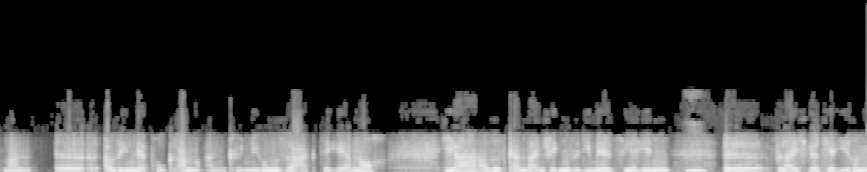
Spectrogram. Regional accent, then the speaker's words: Cologne, North Rhine-Westphalia, Germany; now in Berlin, Germany; Nee, ich wohne in Berlin. Ich bin aus Köln, aber bin vor 12 Jahren hier nach Berlin gezogen.

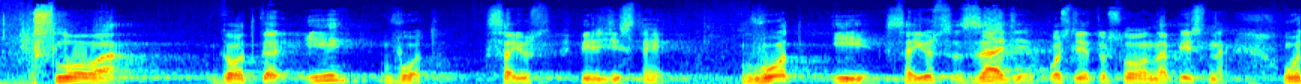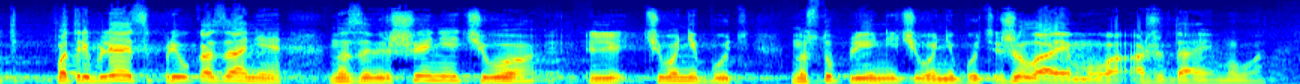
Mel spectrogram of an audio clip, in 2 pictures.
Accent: Baku, Azerbaijan; когда я жил в детстве на Кавказе, в Азербайджане, в Баку

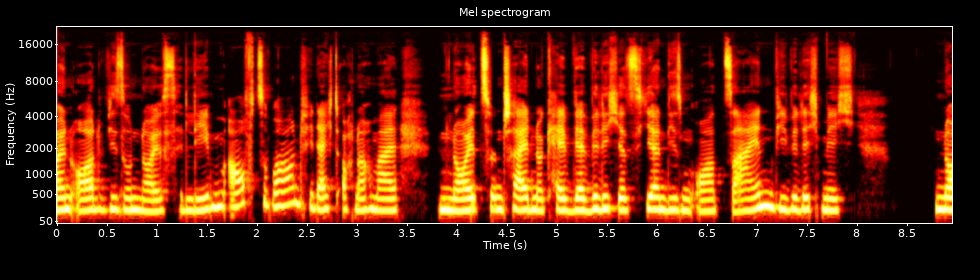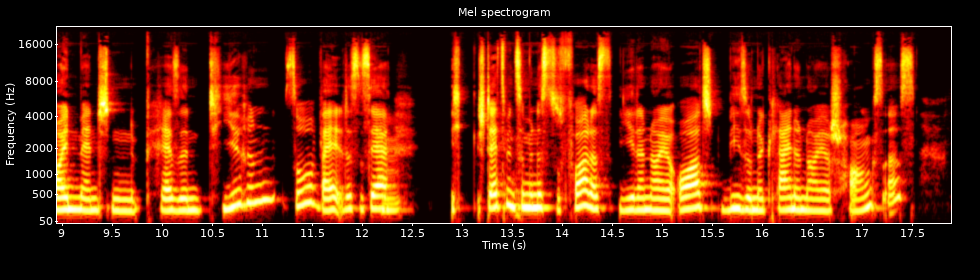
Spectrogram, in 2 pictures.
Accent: Thuringia, Germany; ich komme ja vom Dorf, aus Thüringen. Und da wohne ich jetzt immer noch, auch noch nach dem Abi.

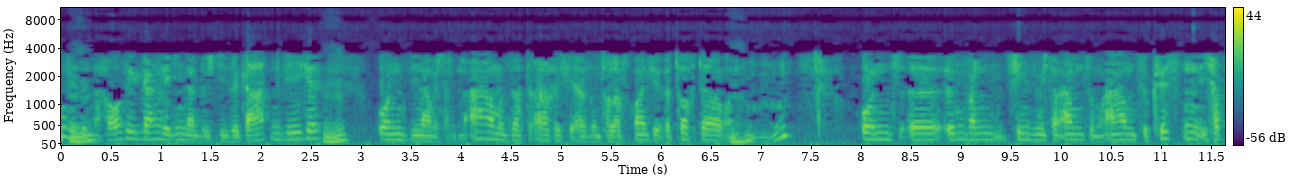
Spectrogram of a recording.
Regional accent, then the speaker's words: Düsseldorf, North Rhine-Westphalia, Germany; ich komme aus Düsseldorf und das ist ja eigentlich eine ziemliche Karnevalshochburg.

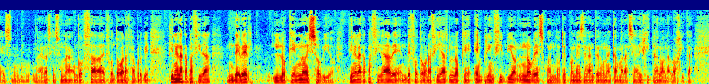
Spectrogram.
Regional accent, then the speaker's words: Madrid, Community of Madrid, Spain; moved away as an adult; now in San Sebastián, Spain; esté en Donosti desde los 18 años, que fue cuando abandoné entre comillas la presencia día a día en mi ciudad natal.

